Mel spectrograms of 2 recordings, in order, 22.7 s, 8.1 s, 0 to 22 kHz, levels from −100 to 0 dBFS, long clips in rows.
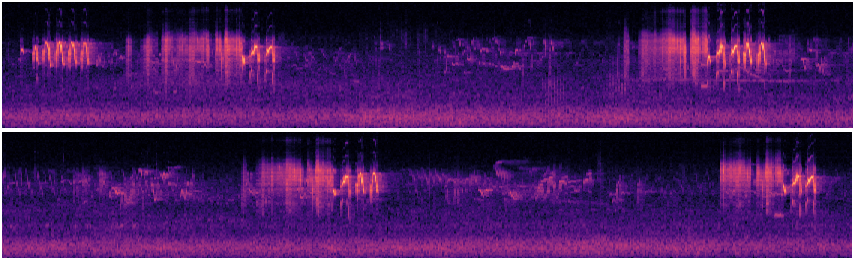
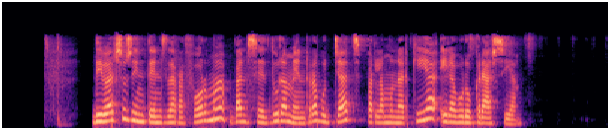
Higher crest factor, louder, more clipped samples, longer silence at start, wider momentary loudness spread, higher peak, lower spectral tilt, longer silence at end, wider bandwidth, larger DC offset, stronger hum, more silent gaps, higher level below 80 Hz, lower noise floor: first, 24 dB vs 18 dB; about the same, -18 LUFS vs -16 LUFS; neither; second, 0.25 s vs 0.75 s; first, 26 LU vs 7 LU; about the same, -2 dBFS vs 0 dBFS; second, 2 dB/octave vs -3 dB/octave; second, 0.5 s vs 1.2 s; first, 18.5 kHz vs 8 kHz; neither; neither; second, none vs 1.08-1.14 s; second, -78 dBFS vs -58 dBFS; second, -55 dBFS vs -76 dBFS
